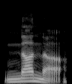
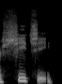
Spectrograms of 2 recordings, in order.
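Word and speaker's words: 七: lines song number four the common pronunciations are yon or she but yon is more common in modern Japanese yo and number five number six number seven the common pronunciations are Nana or shichi but nana is more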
